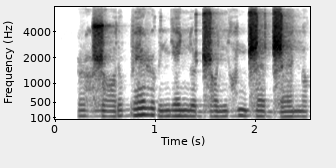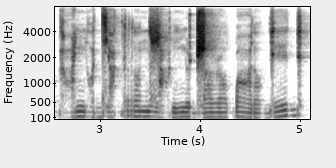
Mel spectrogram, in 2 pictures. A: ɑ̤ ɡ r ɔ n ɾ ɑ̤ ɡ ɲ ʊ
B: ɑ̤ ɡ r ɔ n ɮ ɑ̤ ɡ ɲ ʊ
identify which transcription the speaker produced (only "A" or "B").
B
